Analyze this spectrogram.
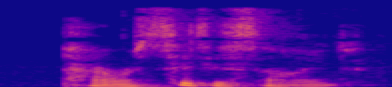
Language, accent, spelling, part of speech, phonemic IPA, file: English, Southern England, parasiticide, noun, /ˌpæɹəˈsɪtɪsaɪd/, LL-Q1860 (eng)-parasiticide.wav
- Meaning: Any substance used to kill parasites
